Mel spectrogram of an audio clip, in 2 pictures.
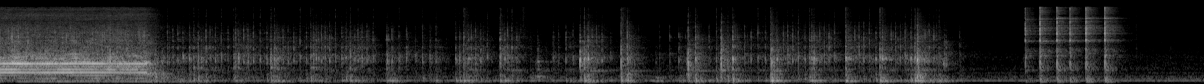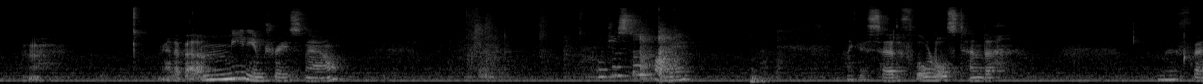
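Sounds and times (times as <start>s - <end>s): stick blender motor: 0.0s - 5.4s.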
